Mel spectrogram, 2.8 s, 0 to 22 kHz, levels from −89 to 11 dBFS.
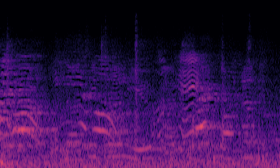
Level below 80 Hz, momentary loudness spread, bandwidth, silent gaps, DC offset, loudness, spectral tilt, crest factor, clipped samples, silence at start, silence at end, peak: -50 dBFS; 7 LU; 16 kHz; none; under 0.1%; -40 LUFS; -5.5 dB/octave; 18 dB; under 0.1%; 0 s; 0 s; -22 dBFS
